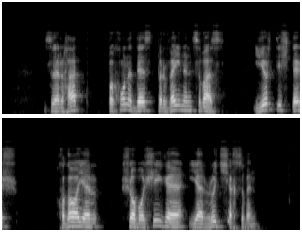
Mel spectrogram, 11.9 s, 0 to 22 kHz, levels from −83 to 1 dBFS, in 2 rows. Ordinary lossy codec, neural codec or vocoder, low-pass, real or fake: Opus, 24 kbps; none; 7.2 kHz; real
